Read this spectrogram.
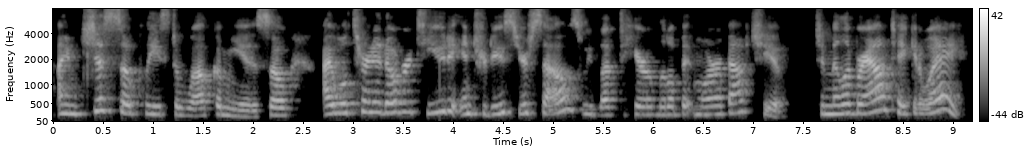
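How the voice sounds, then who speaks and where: A woman's voice: a little high, normal speed, pushed and bright, poor audio. A woman hosting a podcast, introducing her guests in an enthusiastic, emphatic way. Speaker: podcast host.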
